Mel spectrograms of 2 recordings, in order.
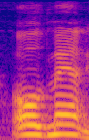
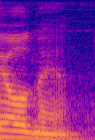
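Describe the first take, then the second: First: Put-on higher, louder boyish call; boy's reply. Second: Said in the usual way. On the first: Boy on the rocks answers the old man, higher louder boyish call. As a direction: pipe up like a kid looking up. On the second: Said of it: "he probably didn't say".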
